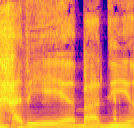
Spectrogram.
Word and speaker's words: Javier Bardem: I can't remember, how do you pronounce his first name? – Javier Bardem. – There you go, done like a true native.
